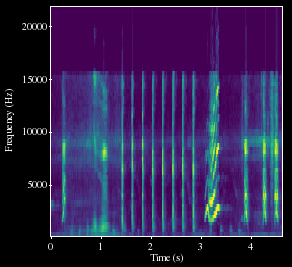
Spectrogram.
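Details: Javan myna singing in lively gacor style: a steady run of dry clicks about four per second, a brief harsh note, then a sharp looping whistle and more scattered clicks.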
